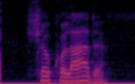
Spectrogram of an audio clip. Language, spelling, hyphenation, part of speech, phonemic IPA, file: Dutch, chocolade, cho‧co‧la‧de, noun, /ˌʃoː.koːˈlaː.də/, Nl-chocolade.ogg
- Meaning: chocolate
